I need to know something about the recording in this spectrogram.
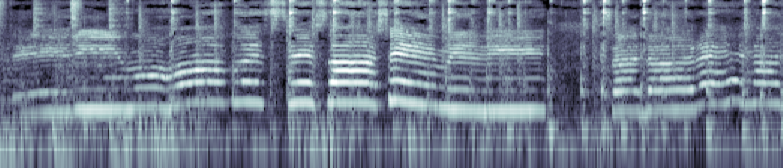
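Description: A young female voice singing a song in long held notes that slide up and down in pitch, with faint rhythmic taps behind it.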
